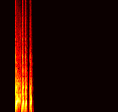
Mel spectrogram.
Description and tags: nep trommel
minimal, percussion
